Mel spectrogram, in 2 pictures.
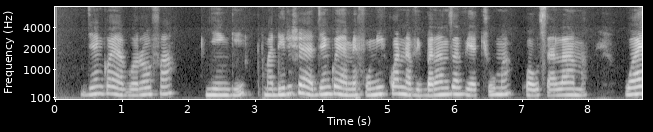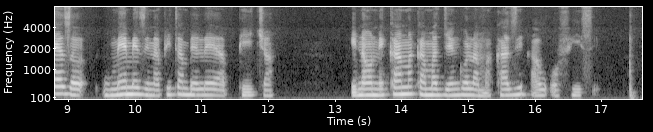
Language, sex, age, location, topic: Swahili, female, 25-35, Nairobi, finance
